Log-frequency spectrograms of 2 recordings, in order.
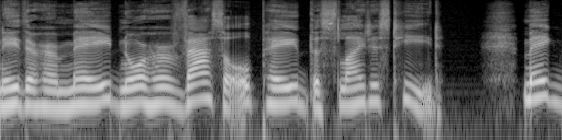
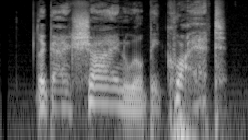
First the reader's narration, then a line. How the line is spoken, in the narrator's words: Roland grunted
